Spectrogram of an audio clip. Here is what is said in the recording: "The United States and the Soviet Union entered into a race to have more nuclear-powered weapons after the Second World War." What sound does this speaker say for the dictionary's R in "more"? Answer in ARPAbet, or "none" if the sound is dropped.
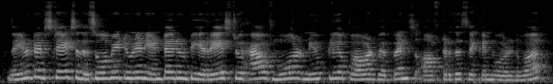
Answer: R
